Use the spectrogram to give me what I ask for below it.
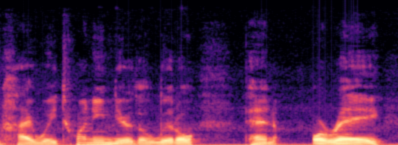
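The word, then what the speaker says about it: Pend Oreille: 20 near the Little Pen Oreille. I think that's French. And I've been told that's how you pronounce it. I could be wrong, though.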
